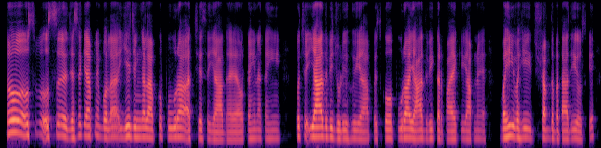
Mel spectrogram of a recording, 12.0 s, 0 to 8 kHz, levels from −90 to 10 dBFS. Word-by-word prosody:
तो 205 - +4 0.3
उसव 180 +2 -2 0.2
उस 155 0 -2 0.3
जैसे 140 +6 -3
कि 170 -1 -2
आपने 160 +1 +1
बोला 145 -1 +1
ये 155 +4 +2
जिंगल 145 -1 0
आपको 140 +3 +1
पूरा 150 0 0
अच्छे 135 - -3
से 125 0 -14
याद 110 -1 -1
है 110 0 -3
और 115 - -5
कहीं 125 +1 -6
न 130 - -7
कहीं 125 0 -11 0.3
कुछ 155 +1 -4
याद 150 0 +7
भी 145 - +2
जुड़ी 125 0 -3
हुई 125 +1 -7
है। 120 - -1
आप 115 0 -5
इसको 130 +2 -3
पूरा 140 0 +3
याद 130 -1 +1
भी 130 +1 -6
कर 120 -1 -4
पाए 120 0 -1
कि 125 +1 -15
आपने 125 +1 -14 0.3
वही-वही 140 -2 +1
शब्द 135 0 -2
बता 120 0 -1
दिए 130 +2 -5
उसके। 120 +6 -9
135 Hz, 195 wpm, -23 LUFS, 125-150 Hz, 0.3 s, याद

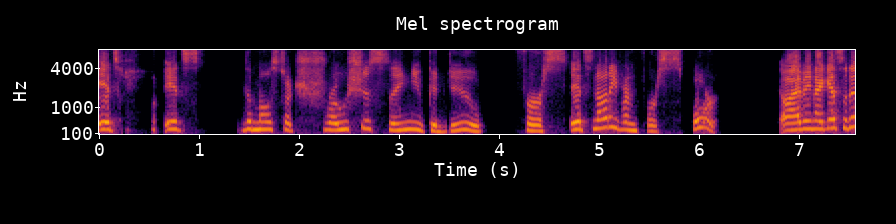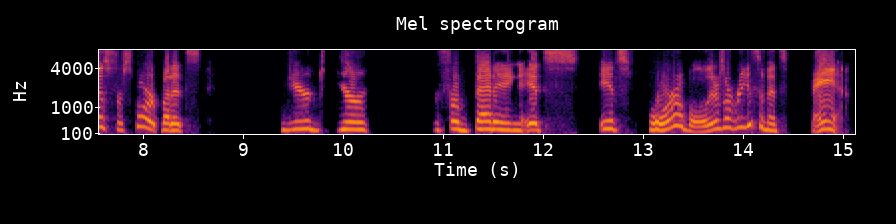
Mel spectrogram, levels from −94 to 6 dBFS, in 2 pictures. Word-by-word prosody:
it's 250 -2 +4
h 245 - -21 0.3
it's 260 -3 -1 0.4
the 265 +2 0
most 255 0 0
atrocious 245 +4 -2
thing 235 +2 +1
you 240 -5 0
could 185 -4 -2
do 205 -2 -1 0.4
for 210 -3 +2
s 195 - -2
it's 255 +3 +3
not 305 +4 +2
even 245 -8 0
for 195 -1 -7
sport. 275 - -4 0.6
I 235 +2 +5
mean, 275 0 +2
I 270 - +7
guess 295 +2 +3
it 300 - -1
is 340 -3 +2
for 240 - -7
sport, 330 +2 0
but 230 -1 +3
it's 220 -2 +1 0.8
you're 250 +1 0 0.2
you're 250 -2 +3 0.7
for 270 +2 +2
betting, 240 +1 +3
it's, 230 0 +2 0.2
it's 275 -3 -1
horrible. 235 - +2
There's 260 +8 +1
a 315 - 0
reason 335 - 0
it's 220 -2 -1 0.2
banned. 245 +4 +4
250 Hz, 155 wpm, -22 LUFS, 230-270 Hz, 0.8 s, I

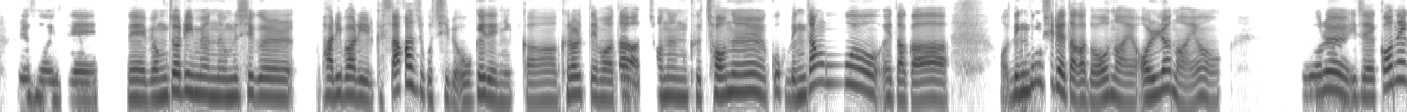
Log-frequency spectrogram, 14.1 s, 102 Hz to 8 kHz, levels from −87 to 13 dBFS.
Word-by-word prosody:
그래서 185 -1 -6 0.2
이제 165 0 -4 0.3
네 180 0 0
명절이면은 200 +1 +2
음식을 190 -1 -1 0.3
바리바리 200 -1 +3
이렇게 170 0 -7
싸 - - +5
가지고 255 -9 +4
집에 175 -2 -8
오게 160 +6 +1
되니까 165 -1 -5
그럴 205 +3 +1
때마다 190 0 0 0.2
저는 195 -1 -2
그 190 -1 -7
전을 225 +2 +2
꼭 210 -2 -7
냉장고에다가 195 - +1 0.5
어 - - -9
냉동실에다가 230 - +2
넣어놔요. 165 -1 -1
얼려놔요. 185 - 0 0.8
그거를 215 0 +1
이제 190 0 -1
꺼내 310 - +3
195 Hz, 305 characters per minute, -22 LUFS, 175-220 Hz, 0.8 s, 싸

